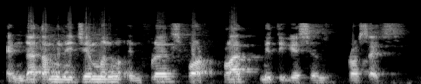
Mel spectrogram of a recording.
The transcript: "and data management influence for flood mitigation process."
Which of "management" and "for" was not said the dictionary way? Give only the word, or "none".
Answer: management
